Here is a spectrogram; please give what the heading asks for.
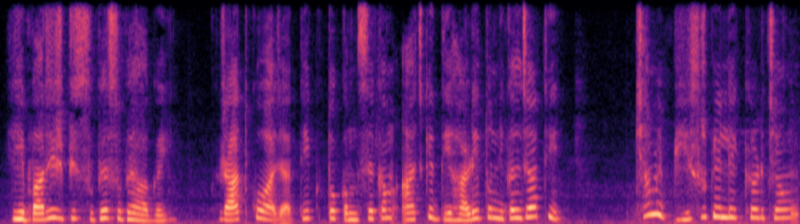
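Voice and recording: A woman puts on a cartoonish character voice, high in pitch with ordinary pitch variation and a slightly husky edge. Her tone is slightly mellow, and she speaks at a fairly slow pace.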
